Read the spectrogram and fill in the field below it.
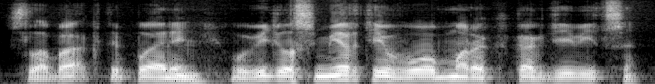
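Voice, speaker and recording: A man's voice: low voice, fairly quick, mellow, no echo, muffled recording. A man voicing a brutish male thug who mocks and snarls with contempt. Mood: sneering. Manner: sneering, rough.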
